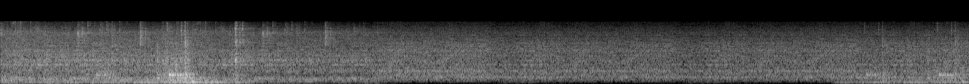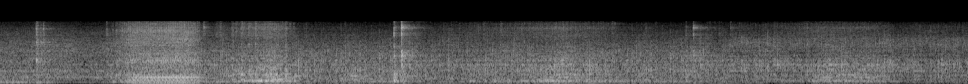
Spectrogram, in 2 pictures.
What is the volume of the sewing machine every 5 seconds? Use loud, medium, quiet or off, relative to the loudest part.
loud, medium, loud, medium.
